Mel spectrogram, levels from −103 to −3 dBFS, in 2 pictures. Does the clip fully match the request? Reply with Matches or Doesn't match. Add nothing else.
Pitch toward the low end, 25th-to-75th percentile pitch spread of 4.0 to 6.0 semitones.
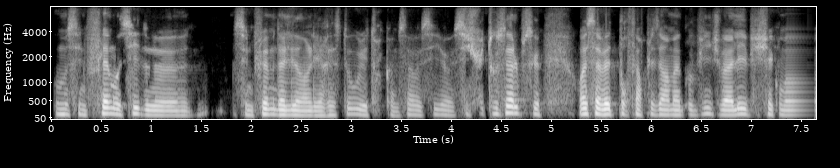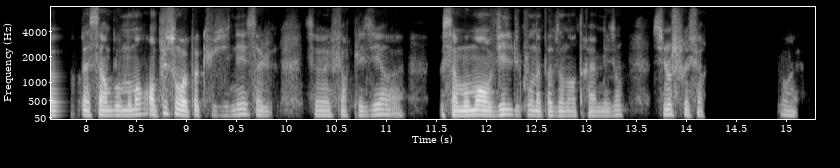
Doesn't match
